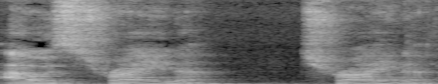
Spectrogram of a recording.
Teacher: Então é o seguinte, a palavra to, por exemplo, ela vai ser reduzida, no inglês americano é muito comum que a palavra to seja reduzida a um na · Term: connected speech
